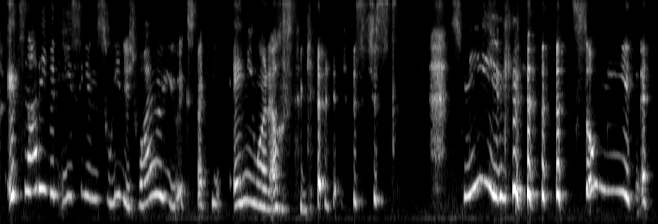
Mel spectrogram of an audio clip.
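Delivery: high-pitched, incredulous laughing complaint; laughing protest. Real, not acted. Streamer griping to viewers about a cruel product name, laughing.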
